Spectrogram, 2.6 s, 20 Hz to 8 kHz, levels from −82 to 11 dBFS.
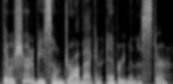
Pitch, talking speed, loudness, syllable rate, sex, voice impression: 210 Hz, 230 wpm, -17 LUFS, 6.4 syllables/s, female, feminine, adult-like, relaxed, slightly weak, bright, soft, clear, fluent, raspy, intellectual, calm, reassuring, slightly kind, modest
